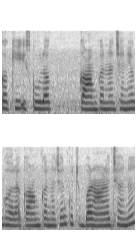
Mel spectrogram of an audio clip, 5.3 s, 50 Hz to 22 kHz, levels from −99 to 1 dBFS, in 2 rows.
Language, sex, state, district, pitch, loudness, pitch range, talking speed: Garhwali, female, Uttarakhand, Tehri Garhwal, 235 Hz, -30 LUFS, 220-245 Hz, 170 wpm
